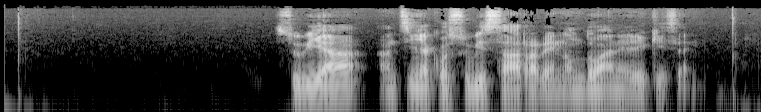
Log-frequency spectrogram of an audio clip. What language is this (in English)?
Basque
